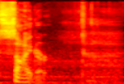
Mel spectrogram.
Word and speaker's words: CIDR: talk about CIDR and it's pronounced cider and it stands for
